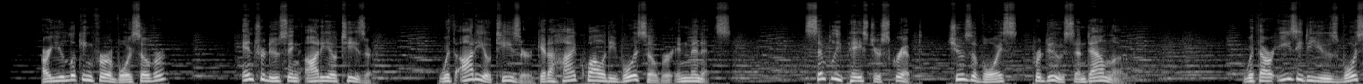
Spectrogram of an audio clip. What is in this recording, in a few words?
voiceover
